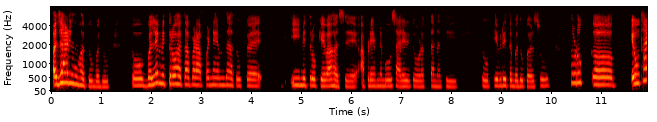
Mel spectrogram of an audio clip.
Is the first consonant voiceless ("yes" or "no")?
no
